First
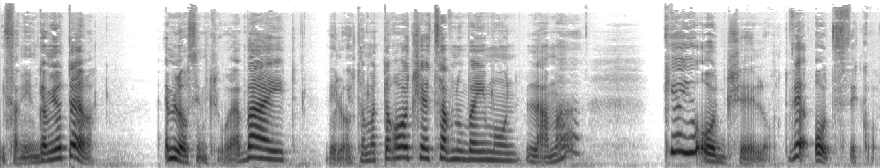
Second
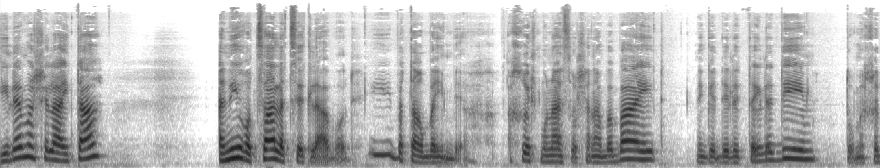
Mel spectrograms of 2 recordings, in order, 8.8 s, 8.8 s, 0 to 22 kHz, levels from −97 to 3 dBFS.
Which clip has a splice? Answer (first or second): second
